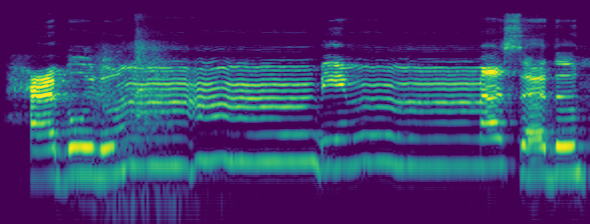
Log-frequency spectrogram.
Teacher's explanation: حبل من مسد، میم نون ساکن، پہلے میم مشدد ہو پھر درمیان میں نون ساکن، اگر پھر میم مشدد آ جائے تو درمیان والی نون ساکن کو نہیں پڑھیں گے بلکہ میم کو میم کے ساتھ ملا کر ادغام کریں گے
